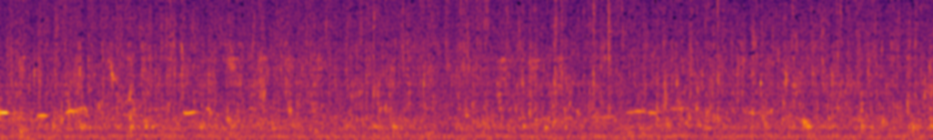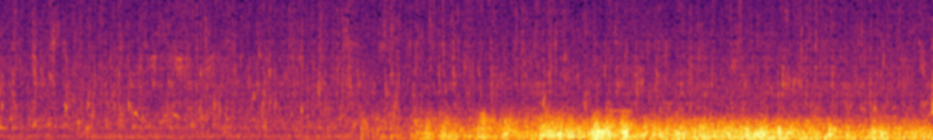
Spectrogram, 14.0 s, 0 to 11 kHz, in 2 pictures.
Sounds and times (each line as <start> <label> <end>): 0.0 flowing water 13.9
9.7 thunder 13.9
